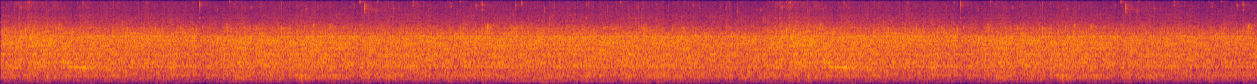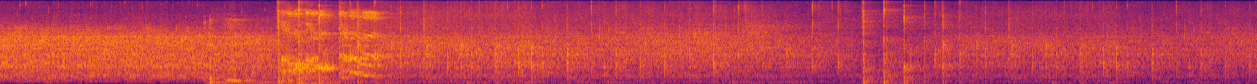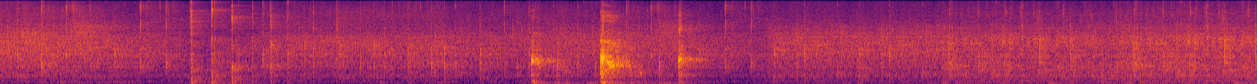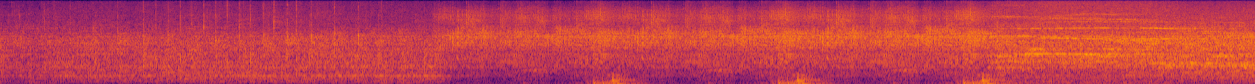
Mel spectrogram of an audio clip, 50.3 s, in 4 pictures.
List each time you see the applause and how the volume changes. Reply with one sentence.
You can hear the applause from 0.0 to 50.2 s, getting quieter then louder.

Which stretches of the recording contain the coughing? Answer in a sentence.
You can hear the coughing from 14.6 to 16.5 s and from 30.4 to 32.0 s.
